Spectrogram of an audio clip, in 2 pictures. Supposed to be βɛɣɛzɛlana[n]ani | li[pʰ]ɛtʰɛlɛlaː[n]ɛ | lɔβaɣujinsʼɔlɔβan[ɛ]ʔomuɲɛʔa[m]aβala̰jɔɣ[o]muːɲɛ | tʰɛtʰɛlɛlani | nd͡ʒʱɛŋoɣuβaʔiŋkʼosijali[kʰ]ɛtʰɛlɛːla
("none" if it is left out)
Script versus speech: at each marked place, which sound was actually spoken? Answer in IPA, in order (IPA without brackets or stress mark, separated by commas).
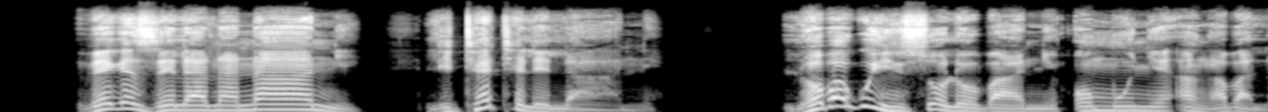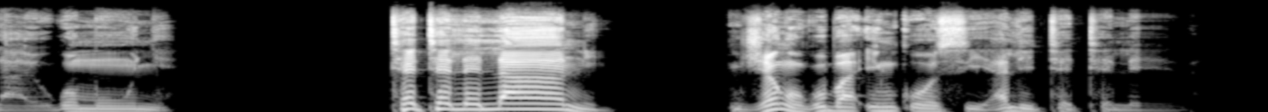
n, tʰ, n, i, ŋ, o, tʰ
